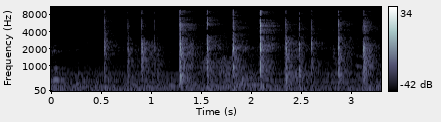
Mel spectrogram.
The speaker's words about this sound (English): This one has involved some clapping, and we had a discussion about it because it's a 6/8 clap.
